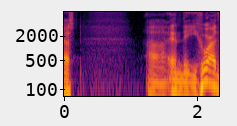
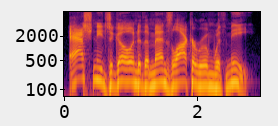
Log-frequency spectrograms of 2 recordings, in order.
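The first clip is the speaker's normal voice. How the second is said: ordinary delivery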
